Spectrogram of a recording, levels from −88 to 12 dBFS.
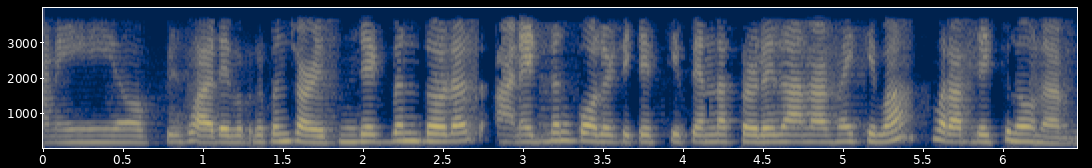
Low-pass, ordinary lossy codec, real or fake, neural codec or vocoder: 3.6 kHz; AAC, 24 kbps; fake; codec, 16 kHz, 1 kbps, X-Codec, HuBERT features, trained on LibriSpeech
